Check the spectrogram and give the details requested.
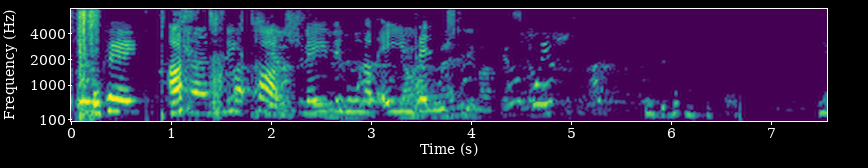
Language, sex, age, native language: Icelandic, male, 12, Icelandic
